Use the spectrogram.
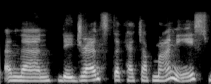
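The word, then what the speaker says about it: kecap manis: It's spelled K-E-C-A-P. That's the first name. That sounds exactly like ketchup. And then manis is how that is spelled how it sounds, which is M-A-N-I-S.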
